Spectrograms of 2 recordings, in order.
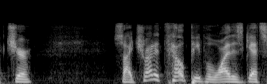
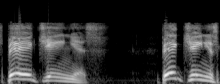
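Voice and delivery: slow sneering higher mock praise; sarcastic; 6 semitones higher, slower than usual. Mocking Spielberg as genius.

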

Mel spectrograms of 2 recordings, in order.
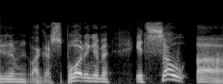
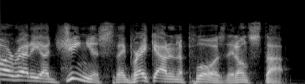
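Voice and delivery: ordinary talk, nothing marked

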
